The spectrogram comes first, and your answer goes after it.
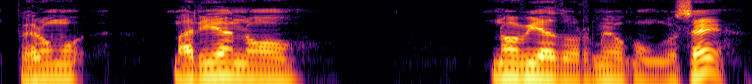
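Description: A man's voice: a little high, steady tone, moderate pace, pushed and bright, no echo, studio quality. A man preaching a sermon, emphatic, asking rhetorical questions and acting out conversations.

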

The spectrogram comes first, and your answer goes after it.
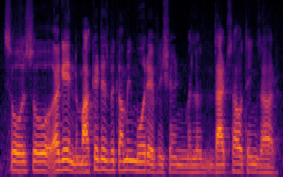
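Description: A man with an Indian accent speaking as an investor guest in an interview, explaining in a halting way with the odd Hindi word mixed in. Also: mid-range voice, little pitch movement, a little mellow, highs cut off. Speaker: guest, full-time investor. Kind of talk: conversational interview discussion of investing.

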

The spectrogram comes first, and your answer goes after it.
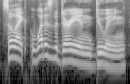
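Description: Young male podcast host, rambling joker, smooth clear voice. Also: on the high side, animated, takes it slowly. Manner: rambling, joking, lots of fillers. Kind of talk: casual chat.

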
